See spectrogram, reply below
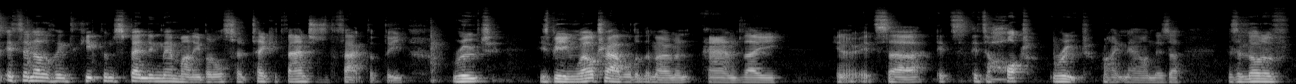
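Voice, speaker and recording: In a roomy, echoing recording, a man who serves as game master and vidcast host tells the story of a tabletop RPG session in a chatty way, voicing short snippets of dialogue. He speaks at normal speed in a bright, forceful mid-range voice.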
